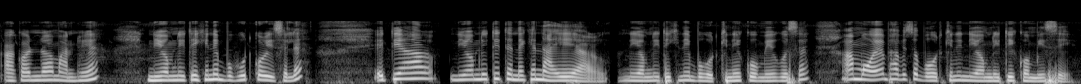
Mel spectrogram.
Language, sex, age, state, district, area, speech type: Assamese, female, 45-60, Assam, Biswanath, rural, spontaneous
